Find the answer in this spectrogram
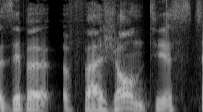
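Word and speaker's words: Zippelfagottist: You complain about the singers in the choir, calling one of them Zipper Fagatist. I hope I'm pronouncing that correctly. Which translates to weenie bassoon player. Is that correct, Johann Sebastian Bach? – I believe it was Zipper Fagentist.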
